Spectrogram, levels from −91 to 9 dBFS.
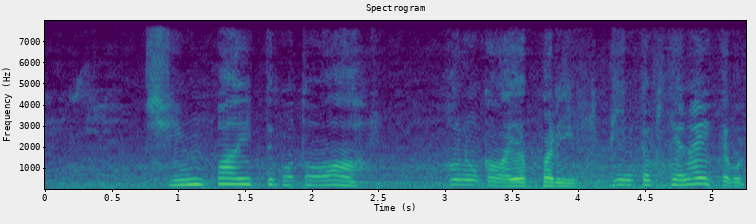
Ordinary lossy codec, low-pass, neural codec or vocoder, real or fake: none; none; codec, 16 kHz, 4 kbps, FreqCodec, larger model; fake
